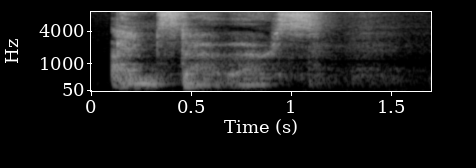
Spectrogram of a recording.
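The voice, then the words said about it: Darth Vader and Batman mixed voice. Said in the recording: “That was your Darth Vader impression? ... I was stuck halfway in between Darth Vader and Batman”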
